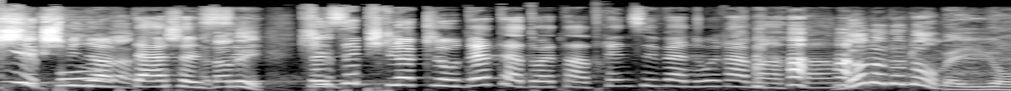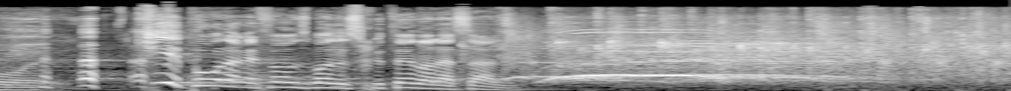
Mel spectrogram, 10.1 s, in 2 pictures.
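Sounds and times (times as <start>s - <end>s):
speech: 0.0s - 8.0s
laughter: 3.8s - 6.2s
audience applause in a hall: 7.4s - 10.1s.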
